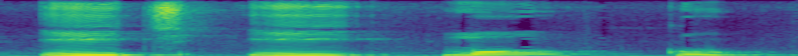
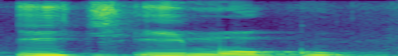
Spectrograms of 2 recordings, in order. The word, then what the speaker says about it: Ichimoku: काफी लोग इसको इची इची ये कहते हैं। इसका सही प्रोनाउंसिएशन है ईच ई मोकु। इसको ऐसे बोला जाता है इच इमोकु।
